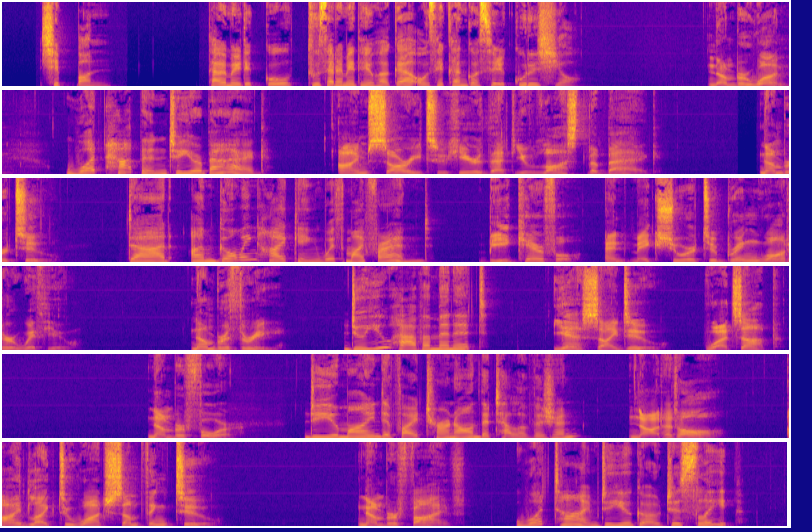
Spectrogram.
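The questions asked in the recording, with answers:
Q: 다음을 듣고 두 사람의 대화가 어색한 것을 고르시오.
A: 1: What happened to your bag? / I'm sorry to hear that you lost the bag.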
